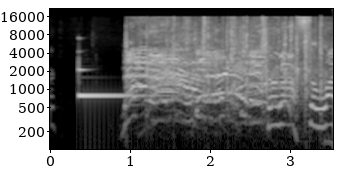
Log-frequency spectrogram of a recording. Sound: cheering

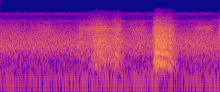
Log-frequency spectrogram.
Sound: blows

